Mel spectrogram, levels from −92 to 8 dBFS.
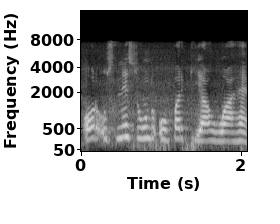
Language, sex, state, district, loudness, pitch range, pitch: Hindi, female, Bihar, East Champaran, -17 LUFS, 215-265 Hz, 240 Hz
